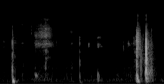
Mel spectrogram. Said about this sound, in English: Wow. There's really 31 of you guys listening to just us chewing.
